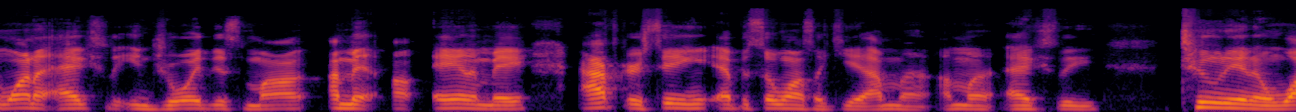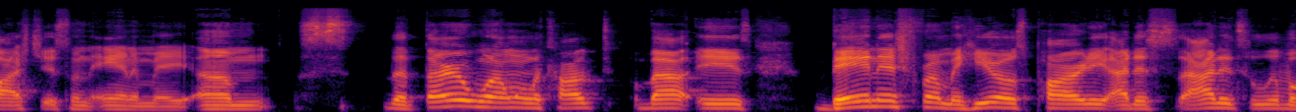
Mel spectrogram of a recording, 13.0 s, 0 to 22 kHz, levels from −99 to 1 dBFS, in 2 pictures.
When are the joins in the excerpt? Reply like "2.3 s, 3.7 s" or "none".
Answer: none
